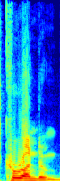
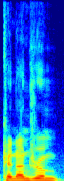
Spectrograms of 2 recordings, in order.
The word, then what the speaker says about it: corundum: It's corundum but conundrum it's it's forever for me as an inside joke. I'm going to say people are going to say I'm saying it wrong but now you guys will know it's intentional that I'm calling it conundrum.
